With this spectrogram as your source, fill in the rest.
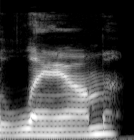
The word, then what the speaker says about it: lamb: words like dumb or lamb oh right yeah we don't pronounce that b no we don't that's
